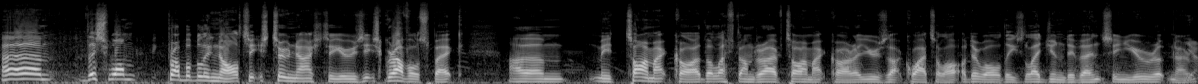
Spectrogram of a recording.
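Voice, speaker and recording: A man's voice sits at a medium pitch and varies in an ordinary way. He keeps a moderate pace. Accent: northern English. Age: 60s. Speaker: classic rally car owner. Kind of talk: casual chat.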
